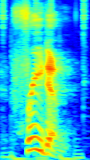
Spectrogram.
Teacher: The second syllable is not. It's unstressed, so schwa. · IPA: /ə/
